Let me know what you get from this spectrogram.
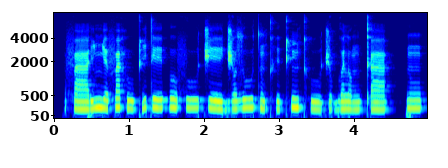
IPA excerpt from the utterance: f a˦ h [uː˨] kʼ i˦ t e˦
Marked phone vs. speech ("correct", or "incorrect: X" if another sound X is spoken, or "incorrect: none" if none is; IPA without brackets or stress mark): correct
